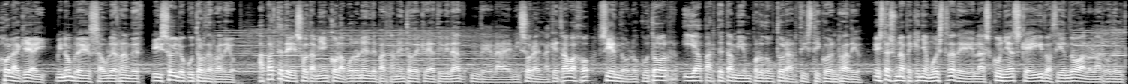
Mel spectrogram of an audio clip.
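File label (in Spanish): generico España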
